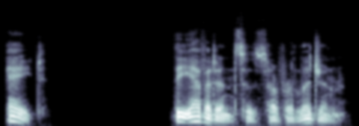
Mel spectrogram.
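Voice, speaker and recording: A man narrating an audiobook from a script in a measured, formal, solemn manner. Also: extremely low pitch, sing-song, a little mellow, slightly rough, dry recording.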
